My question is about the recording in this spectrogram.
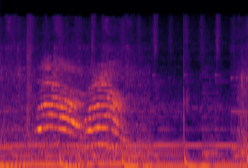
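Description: A child's high voice calling out twice in quick succession, about half a second in, over steady background music.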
